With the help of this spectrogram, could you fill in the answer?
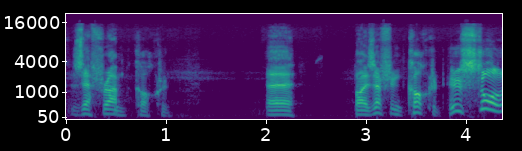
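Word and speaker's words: Zefram Cochrane: And this dickhead, in Enterprise, the Vulcans landed as before, only they were attacked by Zephyrin Cochrane, spelt with a Y for some reason. It's Zephram Cochrane.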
